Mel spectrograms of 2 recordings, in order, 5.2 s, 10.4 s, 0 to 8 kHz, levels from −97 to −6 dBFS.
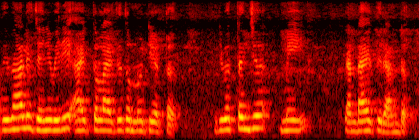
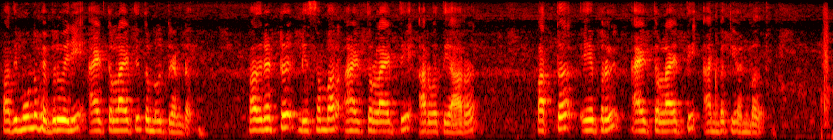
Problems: background sounds at intervals, low volume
